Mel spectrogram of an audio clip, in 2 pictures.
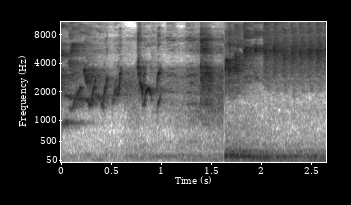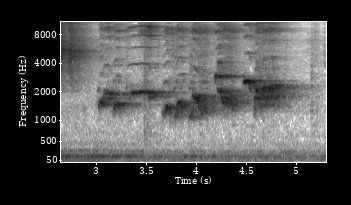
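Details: White-rumped shama song in the morning: quick, varied, jumbled warbles at the start, a loud steady hiss for about a second, then a run of short whistled phrases that rise and fall.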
